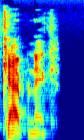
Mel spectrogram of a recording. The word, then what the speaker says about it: Kaepernick: It, it, it's Kaepernick.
